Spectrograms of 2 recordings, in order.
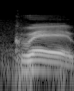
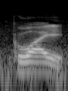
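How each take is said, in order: First: The vowel sounds like the vowel in square. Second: The vowel sounds like the word eye. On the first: The speaker calls it right. "with a e sound as in square" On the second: The speaker calls it wrong. "It's not really pronounced the river Kwai"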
